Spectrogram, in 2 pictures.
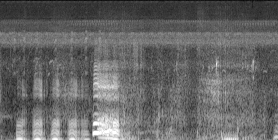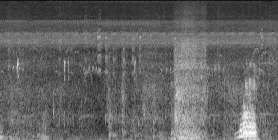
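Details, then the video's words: A pod of common hippos at sunset at Duba Plains in the Okavango Delta: a run of deep, rhythmic grunting pulses building to a loud honking burst, then quieter rumbles and a second honk near the end. "Sunset and hippo pod at Duba Plains, Okavango Delta - full length with hippo sounds"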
